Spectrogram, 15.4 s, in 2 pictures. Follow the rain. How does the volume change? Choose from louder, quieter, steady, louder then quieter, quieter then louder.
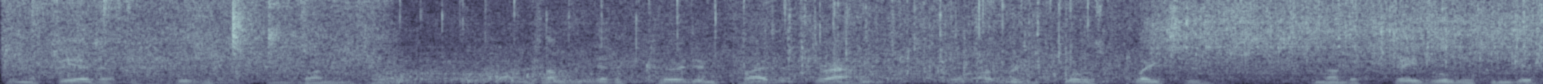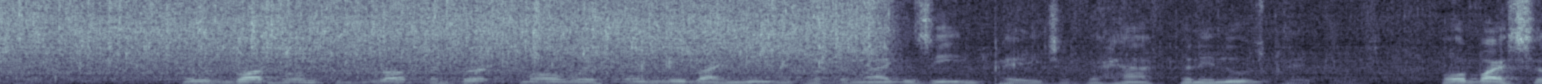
quieter.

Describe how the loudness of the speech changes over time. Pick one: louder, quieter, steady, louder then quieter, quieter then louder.
steady.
